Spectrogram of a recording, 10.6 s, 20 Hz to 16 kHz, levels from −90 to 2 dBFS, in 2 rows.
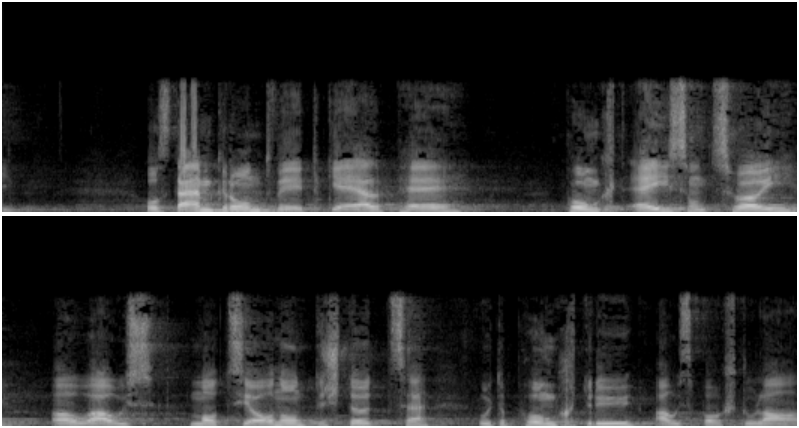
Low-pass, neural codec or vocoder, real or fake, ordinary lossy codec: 9.9 kHz; none; real; none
